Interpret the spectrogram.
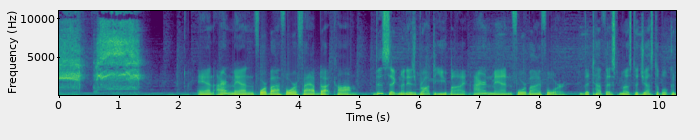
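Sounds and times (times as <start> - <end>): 
pig squealing and oinking: 0.0 - 1.5
speech: 2.3 - 10.2.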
